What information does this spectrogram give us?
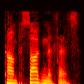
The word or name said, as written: compsognathus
